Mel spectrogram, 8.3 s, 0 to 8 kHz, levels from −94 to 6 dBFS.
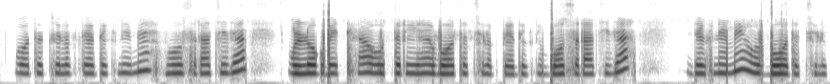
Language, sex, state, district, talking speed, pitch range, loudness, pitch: Hindi, female, Bihar, Purnia, 210 wpm, 265-290 Hz, -30 LUFS, 275 Hz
